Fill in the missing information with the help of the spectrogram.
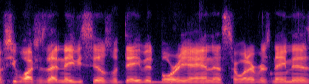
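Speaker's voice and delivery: ordinary delivery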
